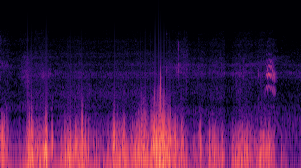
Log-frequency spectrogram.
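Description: A cat purrs loudly up close.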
